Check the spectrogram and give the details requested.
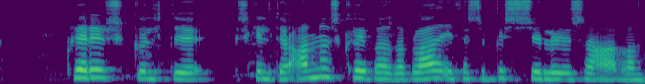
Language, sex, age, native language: Icelandic, female, 15, Icelandic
